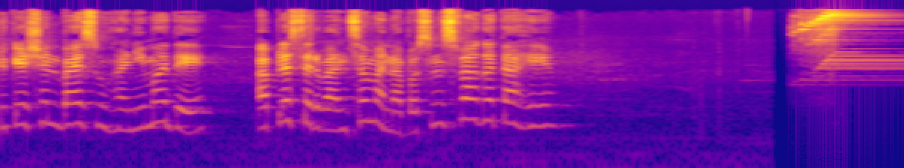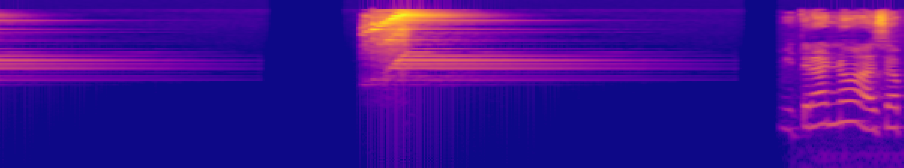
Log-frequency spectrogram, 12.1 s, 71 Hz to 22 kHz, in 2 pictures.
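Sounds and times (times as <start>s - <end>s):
bright chime: 5.3s - 7.6s, 8.4s - 10.8s.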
